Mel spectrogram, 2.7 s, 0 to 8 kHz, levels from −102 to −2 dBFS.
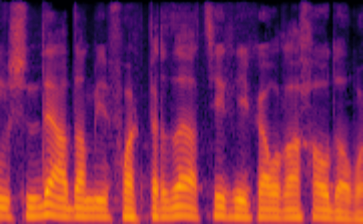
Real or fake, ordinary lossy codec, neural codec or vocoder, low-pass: fake; none; codec, 16 kHz, 2 kbps, X-Codec, HuBERT features, trained on balanced general audio; none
